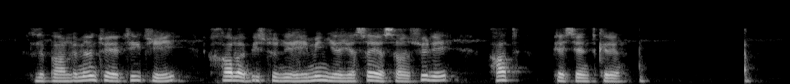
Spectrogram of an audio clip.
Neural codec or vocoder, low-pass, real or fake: vocoder, 22.05 kHz, 80 mel bands, HiFi-GAN; 5.4 kHz; fake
